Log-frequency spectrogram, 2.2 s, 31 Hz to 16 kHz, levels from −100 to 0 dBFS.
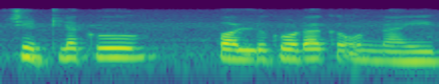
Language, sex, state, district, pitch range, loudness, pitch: Telugu, female, Telangana, Hyderabad, 195-225 Hz, -18 LUFS, 210 Hz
